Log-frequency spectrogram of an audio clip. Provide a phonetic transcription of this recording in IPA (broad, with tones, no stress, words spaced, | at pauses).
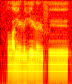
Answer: lˠiː˧˩ɭiː˥˧ɭ ɪ˧ɭfɪː˥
